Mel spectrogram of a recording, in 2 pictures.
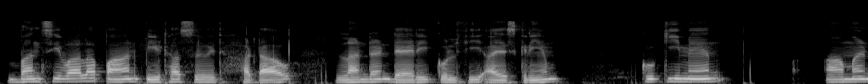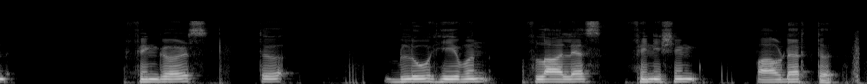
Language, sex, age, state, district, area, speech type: Kashmiri, male, 30-45, Jammu and Kashmir, Kulgam, rural, read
